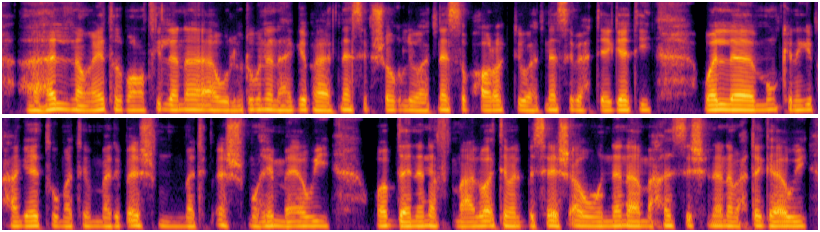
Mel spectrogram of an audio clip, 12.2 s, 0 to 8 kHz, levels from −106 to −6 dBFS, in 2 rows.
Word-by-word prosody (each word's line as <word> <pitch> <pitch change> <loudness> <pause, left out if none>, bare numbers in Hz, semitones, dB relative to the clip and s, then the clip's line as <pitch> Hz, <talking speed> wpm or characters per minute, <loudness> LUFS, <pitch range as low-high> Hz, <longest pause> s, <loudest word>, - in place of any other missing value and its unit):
ه 120 - -7
هل 140 +4 +4
نوعية 125 +3 +1
البناطيل 120 +2 -2
اللي 130 +1 0
أنا 130 -2 +3
أو 115 -1 0
الهدوم 125 +4 -5
اللي 135 - +1
أنا 120 -1 -1
هاجيبها 120 -1 +1
هتناسب 130 +3 -2
شغلي 120 -1 -2
وهتناسب 125 +4 0
حركتي 125 +1 -1
وهتناسب 130 +2 -2
احتياجاتي، 130 +2 -1 0.4
والّا 130 -1 +7
ممكن 130 0 -5
أجيب 135 +2 -4
حاجات 130 0 -1
وما 115 -1 -4
ت 125 - -9
ما 120 -1 -5
تبقاش 120 +3 -1
ما 115 -1 -6
تبقاش 135 0 -3
مهمة 120 0 -1
أوي 120 0 -2 0.3
وأبدأ 130 -1 +3
إن 120 - -1
أنا 125 +1 +2
أف 125 - -5
مع 115 -1 -1
الوقت 130 +2 +1
ما - - +2
ألبسهاش 120 - +1
أو 125 -2 +1
إن 125 +1 -4
أنا 130 -1 +3
ما 120 -1 -4
أحسش 135 0 -1
إن - - -3
أنا 125 -1 +1
محتاجها 125 +1 0
أوي 120 0 +2
125 Hz, 225 wpm, -25 LUFS, 120-130 Hz, 0.4 s, والّا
